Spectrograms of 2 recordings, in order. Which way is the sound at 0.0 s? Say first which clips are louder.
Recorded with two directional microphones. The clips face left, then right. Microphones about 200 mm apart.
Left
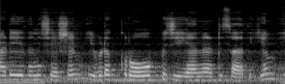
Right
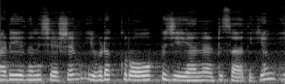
Right 5 dB; 20° right (ahead or behind).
